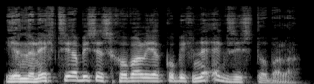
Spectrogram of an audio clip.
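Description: A man's voice: fairly high pitch, big pitch swings, gravelly, a little mellow, husky, voice pushed up, exaggerated voice. A man voicing a forward young woman who speaks eagerly and pleadingly, in a storybook reading.

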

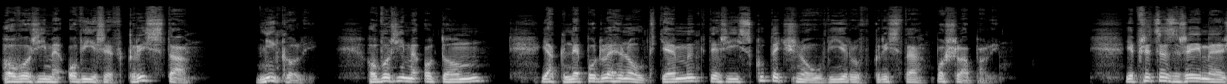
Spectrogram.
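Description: A man's voice: fairly low pitch, lively intonation. Guy reading a stern one-eyed warlord, pushy and heated. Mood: forceful. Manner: forceful, agitated.

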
